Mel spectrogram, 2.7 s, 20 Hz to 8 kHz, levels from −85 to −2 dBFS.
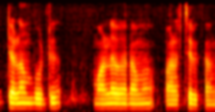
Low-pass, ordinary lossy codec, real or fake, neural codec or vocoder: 7.2 kHz; none; fake; codec, 24 kHz, 3.1 kbps, DualCodec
